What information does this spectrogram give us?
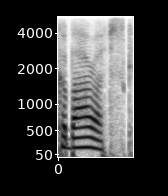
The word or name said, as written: Khabarovsk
